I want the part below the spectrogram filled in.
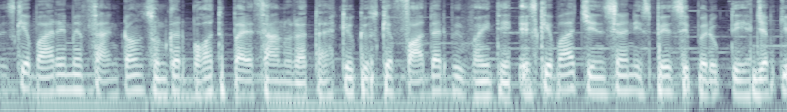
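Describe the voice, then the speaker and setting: Over music in the background, a man talks at a moderate pace in a medium pitch with ordinary pitch variation. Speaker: movie explainer. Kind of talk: movie plot recap narration. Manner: casual, friendly.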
